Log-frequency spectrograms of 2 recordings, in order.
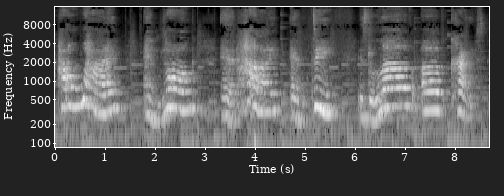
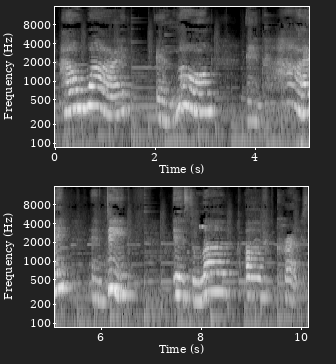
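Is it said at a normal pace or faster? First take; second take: faster; normal pace. First: It is said a little faster. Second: It is said at a normal pace.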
